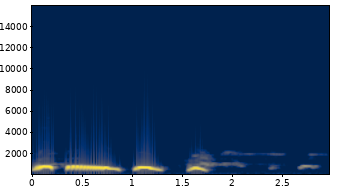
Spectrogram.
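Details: Spotted dove kept as a decoy to lure wild birds in the morning. It gives a loud, low coo phrase: a short hoot, a long throbbing note, then two arched hoots. Fainter softer notes trail off afterward.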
